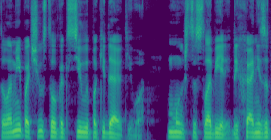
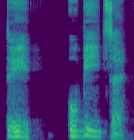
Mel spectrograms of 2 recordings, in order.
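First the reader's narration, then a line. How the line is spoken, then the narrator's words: Hoarse rasp. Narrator (Russian): прохрипел он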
